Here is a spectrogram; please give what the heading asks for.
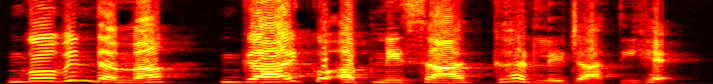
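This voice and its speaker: High-pitched, unhurried woman storyteller. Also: lively intonation, a bit bright. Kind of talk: scripted bedtime story narration.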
